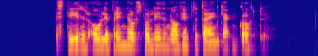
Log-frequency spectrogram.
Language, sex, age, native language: Icelandic, male, 30-39, Icelandic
